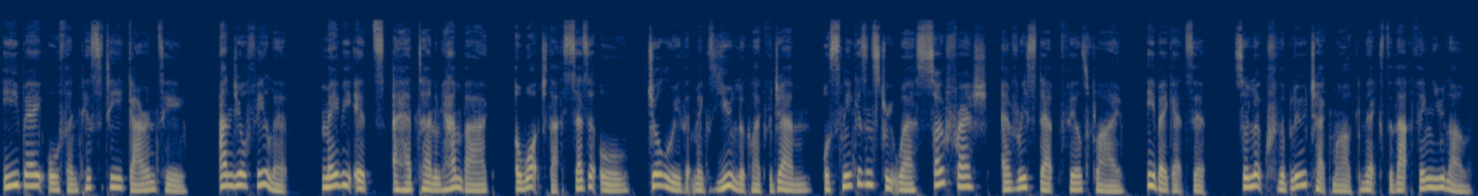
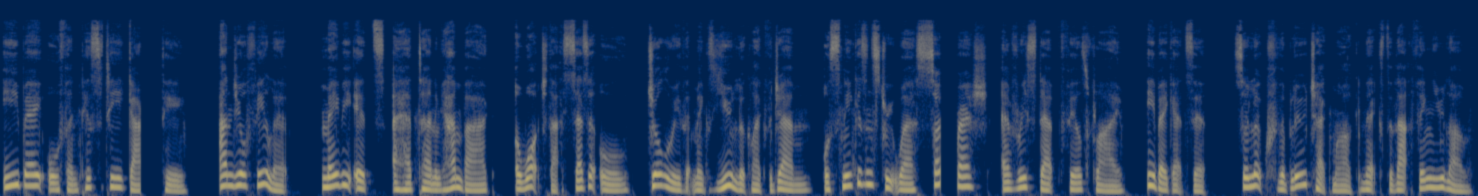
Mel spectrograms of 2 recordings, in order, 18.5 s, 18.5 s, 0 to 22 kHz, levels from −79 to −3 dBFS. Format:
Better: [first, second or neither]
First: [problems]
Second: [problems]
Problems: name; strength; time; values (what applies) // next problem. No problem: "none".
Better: first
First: none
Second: audio cutting out; at 2 s and at 12 s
